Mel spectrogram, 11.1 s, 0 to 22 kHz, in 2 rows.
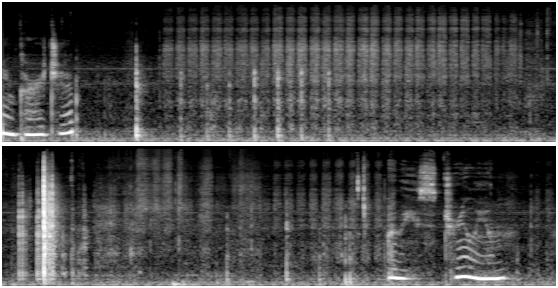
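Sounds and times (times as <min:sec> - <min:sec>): pencil scratching on paper: 0:01.6 - 0:05.2, 0:06.9 - 0:09.6.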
